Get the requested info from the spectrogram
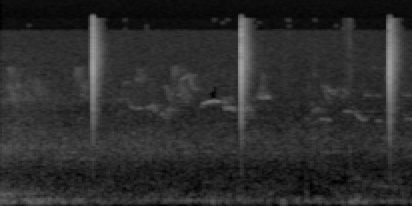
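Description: Quiet rural outdoor background with faint bird chirps. It is broken by three sharp, short clicks at an even beat, about a second and a half apart.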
